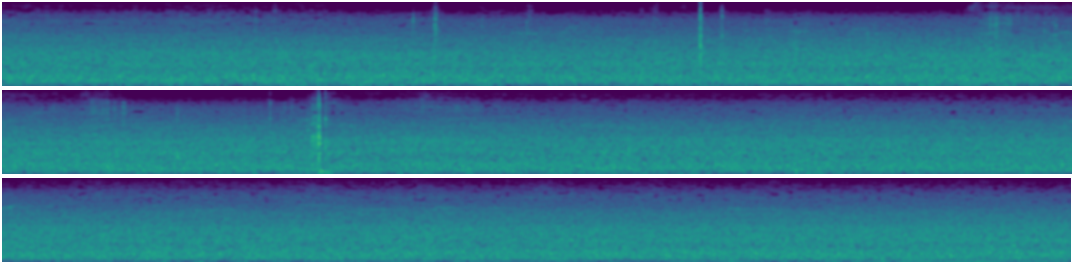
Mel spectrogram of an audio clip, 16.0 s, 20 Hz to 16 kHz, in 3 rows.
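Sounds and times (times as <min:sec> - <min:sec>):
stream water rushing: 0:00.0 - 0:16.0.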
